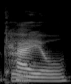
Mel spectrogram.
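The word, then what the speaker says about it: Chaol: How did you pronounce his name? – Kale. – I think it'll like kale, like the kind of the green stuff you eat, kale.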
